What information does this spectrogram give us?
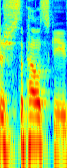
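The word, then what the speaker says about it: Sapkowski: a psychic understanding Andra Sapolsky sub house key I I did the phonetic pronunciation on Wikipedia and apparently the W is an F sound I had to like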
